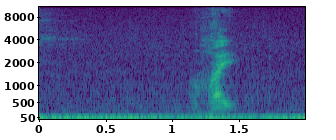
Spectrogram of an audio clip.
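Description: Steady low rumble of a camper van on the move, heard from inside the cabin: engine and road noise while driving along a wet road.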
